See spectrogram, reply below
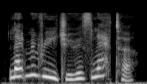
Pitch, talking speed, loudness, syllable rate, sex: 315 Hz, 245 wpm, -15 LUFS, 6.4 syllables/s, female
